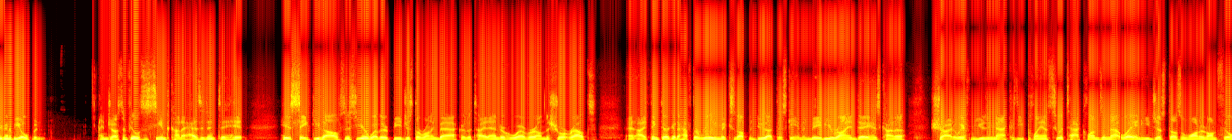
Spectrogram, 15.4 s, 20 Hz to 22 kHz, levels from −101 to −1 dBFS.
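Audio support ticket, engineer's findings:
Buffer tearing, whole clip: write and read pointers on the ring buffer slipped, crossing each period. A small slice of every buffer, a few percent, replays audio roughly 10 ms stale. Hard joins give a robotic 345 Hz buzz under the speech, consistent with a 128-sample buffer.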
